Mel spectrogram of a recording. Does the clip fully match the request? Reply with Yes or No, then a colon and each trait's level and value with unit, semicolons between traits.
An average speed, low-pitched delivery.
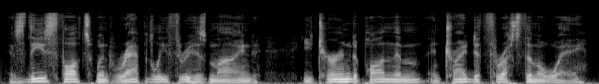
Yes: average, 180 wpm; low, 100 Hz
